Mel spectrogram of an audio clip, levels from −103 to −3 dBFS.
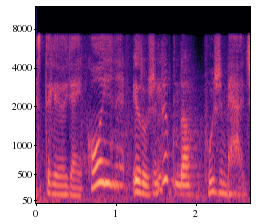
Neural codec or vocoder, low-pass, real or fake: codec, 16 kHz, 1 kbps, X-Codec, HuBERT features, trained on LibriSpeech; 7.2 kHz; fake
